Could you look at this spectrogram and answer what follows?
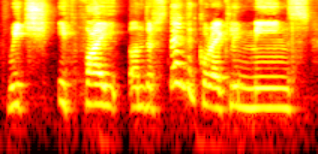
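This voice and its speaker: A man's voice: high voice, very animated, a little slow, fairly bright tone. Rambling Bulgarian man reviewing a show. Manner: rambling, many fillers and restarts; enthusiastic, repeats words for emphasis. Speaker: TV review YouTuber. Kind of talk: casual spoken TV review.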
